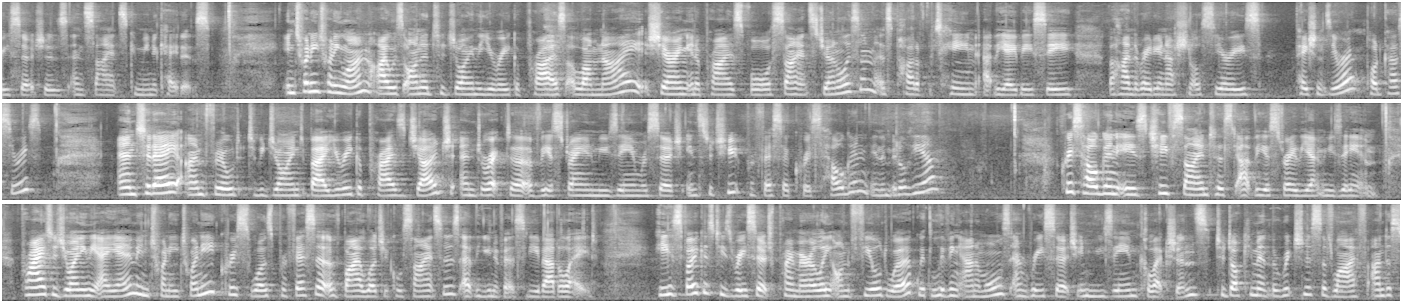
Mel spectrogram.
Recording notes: Recorded live at the Australian Museum.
